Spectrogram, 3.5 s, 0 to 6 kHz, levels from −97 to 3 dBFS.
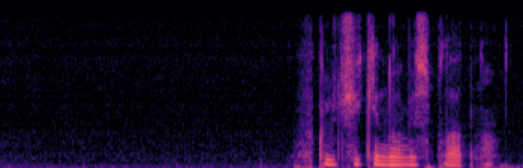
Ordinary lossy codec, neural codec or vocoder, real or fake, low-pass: none; vocoder, 44.1 kHz, 128 mel bands, Pupu-Vocoder; fake; 5.4 kHz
